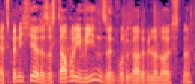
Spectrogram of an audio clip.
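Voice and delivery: usual speaking voice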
